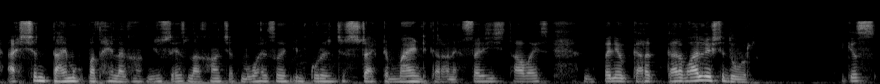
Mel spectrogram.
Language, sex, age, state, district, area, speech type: Kashmiri, female, 18-30, Jammu and Kashmir, Kupwara, rural, spontaneous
